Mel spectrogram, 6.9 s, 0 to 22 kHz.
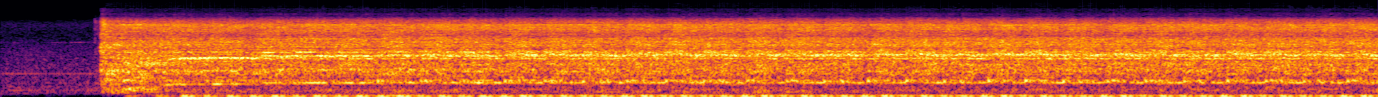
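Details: Mazda RX-8 freshly rebuilt rotary, after deflood procedure with plugs out, plugs reinstalled: starter spins engine at steady even rhythm for several seconds but never fires; crank-no-start, cause unconfirmed.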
